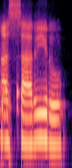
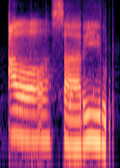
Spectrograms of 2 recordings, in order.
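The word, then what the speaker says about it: السرير: bacanya annajmu seperti itu demikian juga assariru assariru kalau ini enggak dikasih nanti bacanya alsariru makanya di dikasih tasdid assariru ni ini ya sama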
